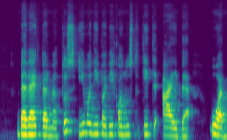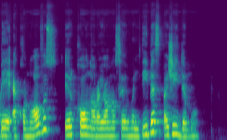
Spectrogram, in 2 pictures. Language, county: Lithuanian, Kaunas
